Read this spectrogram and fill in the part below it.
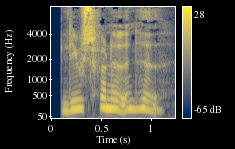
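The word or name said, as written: livsfornødenhed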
